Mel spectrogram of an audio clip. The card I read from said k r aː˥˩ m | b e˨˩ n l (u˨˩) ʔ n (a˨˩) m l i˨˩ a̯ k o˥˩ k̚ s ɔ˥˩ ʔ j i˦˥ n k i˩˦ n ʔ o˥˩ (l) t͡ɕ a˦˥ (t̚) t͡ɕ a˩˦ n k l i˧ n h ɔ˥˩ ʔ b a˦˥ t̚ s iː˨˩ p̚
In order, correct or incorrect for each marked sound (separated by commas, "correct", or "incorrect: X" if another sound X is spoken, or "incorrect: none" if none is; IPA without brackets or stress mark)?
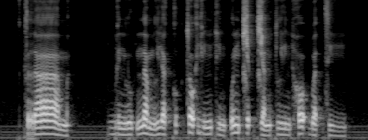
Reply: correct, correct, incorrect: n, correct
